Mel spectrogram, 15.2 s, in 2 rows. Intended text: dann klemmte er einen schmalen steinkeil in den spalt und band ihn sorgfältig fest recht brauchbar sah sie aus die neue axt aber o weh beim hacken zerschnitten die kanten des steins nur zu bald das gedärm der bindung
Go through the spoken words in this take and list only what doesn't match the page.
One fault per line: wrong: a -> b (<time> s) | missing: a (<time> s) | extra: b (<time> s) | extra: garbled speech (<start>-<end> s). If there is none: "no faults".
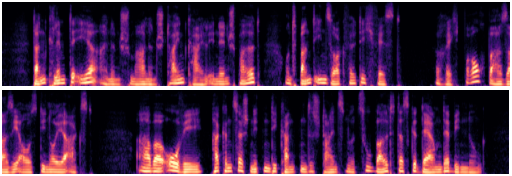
missing: beim (10.6 s)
